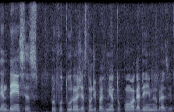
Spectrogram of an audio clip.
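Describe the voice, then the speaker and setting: Fairly high in pitch, a man speaks at a very fast pace with a bright, sharp tone. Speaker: pavement engineer. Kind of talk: conference presentation. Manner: hesitant, many fillers.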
